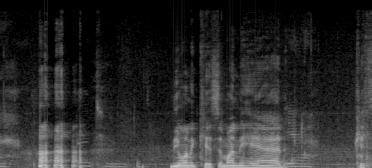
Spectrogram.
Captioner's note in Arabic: يضحك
